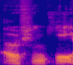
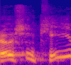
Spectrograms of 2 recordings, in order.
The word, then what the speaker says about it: Ocean Cay: ocean key for sure so it is key just like like the standard one so just cocoa it's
